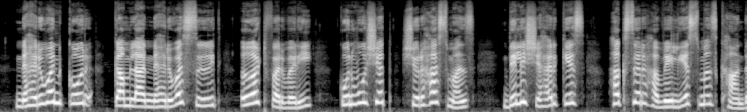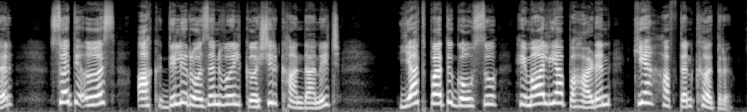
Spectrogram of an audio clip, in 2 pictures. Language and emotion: Kashmiri, neutral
